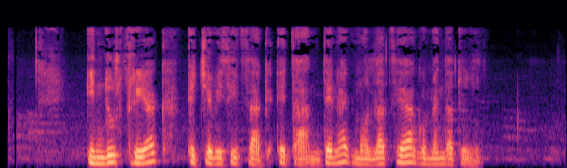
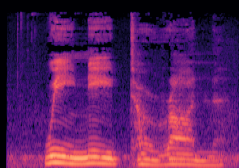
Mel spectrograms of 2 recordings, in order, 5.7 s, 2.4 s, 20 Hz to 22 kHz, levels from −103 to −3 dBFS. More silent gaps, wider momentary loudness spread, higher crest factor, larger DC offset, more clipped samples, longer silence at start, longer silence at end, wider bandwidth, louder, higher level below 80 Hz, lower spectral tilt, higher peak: neither; first, 16 LU vs 10 LU; about the same, 18 dB vs 18 dB; neither; neither; first, 0.4 s vs 0.1 s; first, 0.9 s vs 0 s; second, 11.5 kHz vs 16 kHz; first, -23 LUFS vs -27 LUFS; second, -68 dBFS vs -62 dBFS; about the same, -6 dB/octave vs -6 dB/octave; first, -6 dBFS vs -10 dBFS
